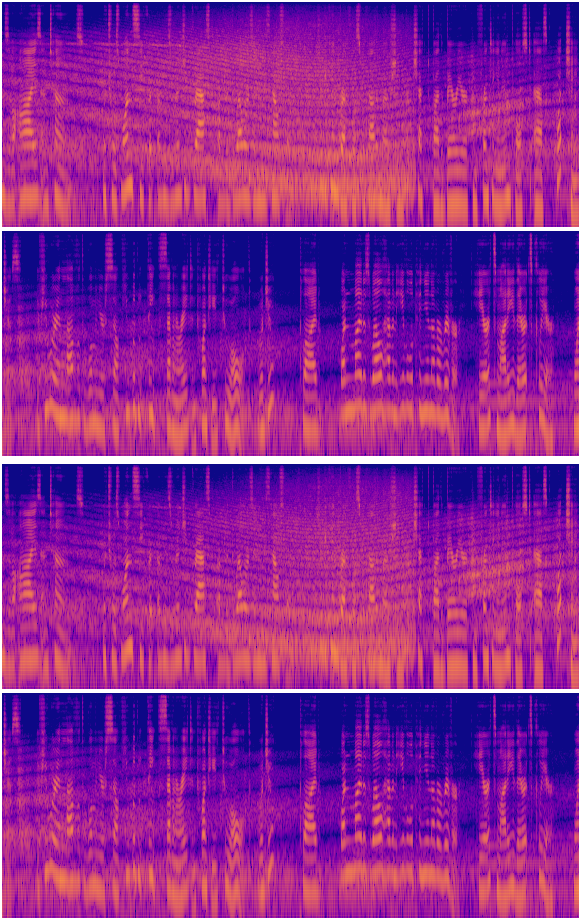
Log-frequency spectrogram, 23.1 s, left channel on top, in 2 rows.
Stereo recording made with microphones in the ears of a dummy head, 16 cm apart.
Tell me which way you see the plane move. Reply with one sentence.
You can hear the plane travel towards the right.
